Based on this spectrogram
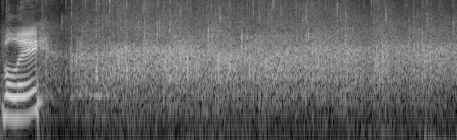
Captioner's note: applause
